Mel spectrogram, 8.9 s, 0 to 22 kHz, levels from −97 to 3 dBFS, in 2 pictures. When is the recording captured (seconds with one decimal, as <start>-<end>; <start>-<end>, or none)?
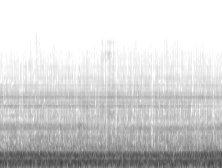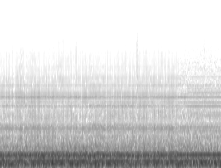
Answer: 8.0-8.9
